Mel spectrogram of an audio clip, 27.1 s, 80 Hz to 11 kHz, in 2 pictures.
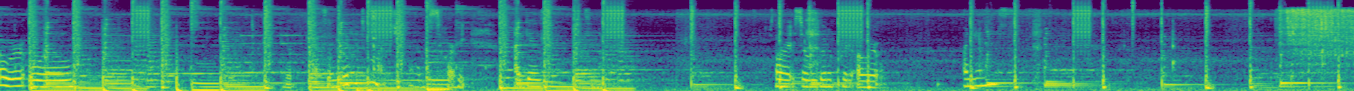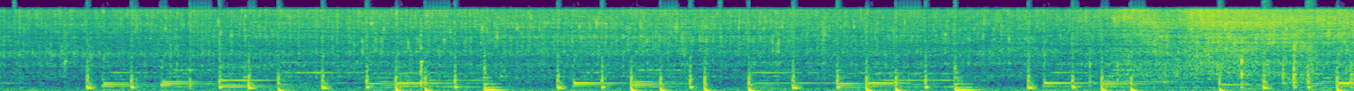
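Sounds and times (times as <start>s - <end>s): onion sizzling in hot oil: 22.8s - 26.9s.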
